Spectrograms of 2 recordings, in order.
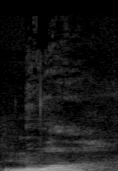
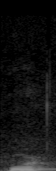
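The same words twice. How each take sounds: First: It is said with a French accent. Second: It is said with a plain English accent.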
